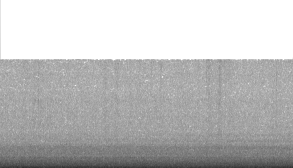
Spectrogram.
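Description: Car running, heard from inside the cabin: a steady low engine hum with a rumble of noise beneath it.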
